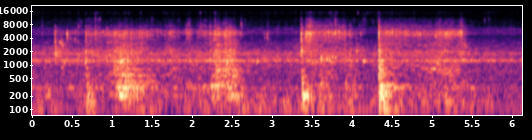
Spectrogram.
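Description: Steel ladle stirring soup in a stainless-steel pot: liquid sloshing and swirling, with a few sharp metal-on-metal clinks as the ladle knocks the pot.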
